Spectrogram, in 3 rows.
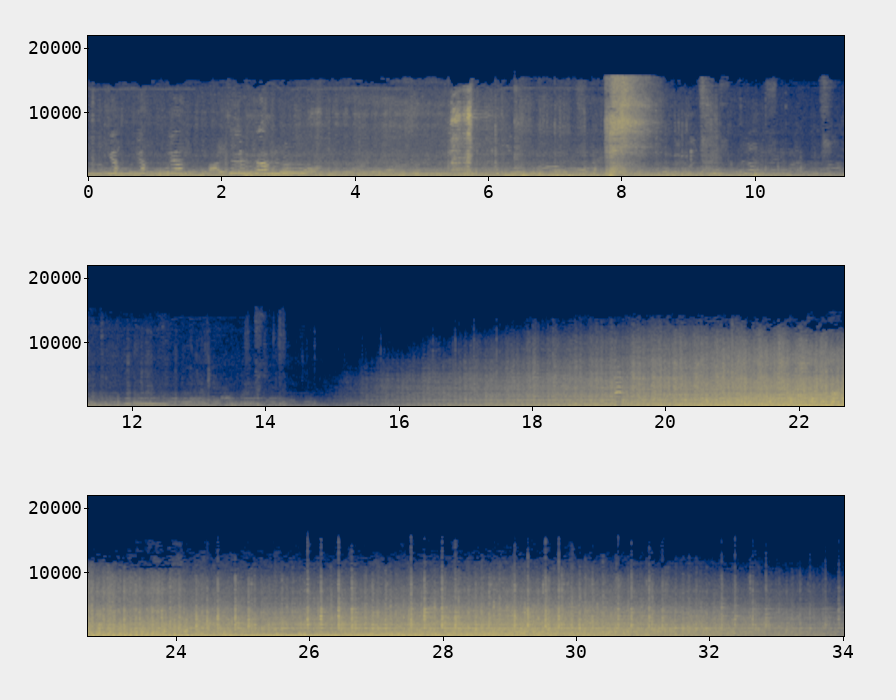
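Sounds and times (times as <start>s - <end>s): miniature steam train running: 0.0s - 14.3s, 15.0s - 34.0s
wheels clicking over rail joints: 5.2s - 7.8s, 18.7s - 34.0s.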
